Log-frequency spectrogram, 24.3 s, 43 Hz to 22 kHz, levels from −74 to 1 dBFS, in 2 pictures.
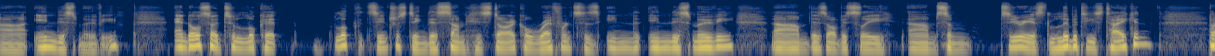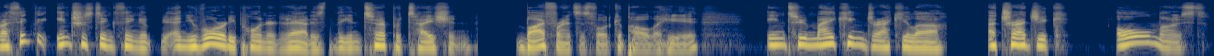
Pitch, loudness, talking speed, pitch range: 115 Hz, -18 LUFS, 135 wpm, 100-140 Hz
